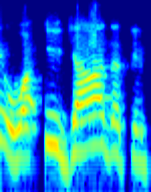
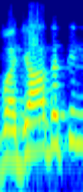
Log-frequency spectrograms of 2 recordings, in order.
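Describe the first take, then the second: First: The second word starts with a separate glottal break. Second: The words run together without a glottal break. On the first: The speaker calls it right. "पूरा क्लियर करके हमज़ा क़तई को" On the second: The speaker calls it wrong. "वजादतिन नहीं पढ़ते, मतलब मिला के नहीं पढ़ते"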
